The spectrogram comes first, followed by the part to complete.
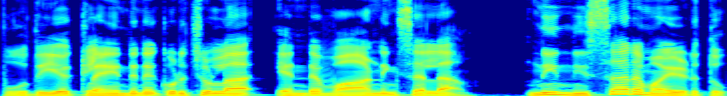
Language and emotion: Malayalam, angry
